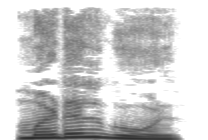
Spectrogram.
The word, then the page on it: ಮಡಲ್ಗೊಳ್: kannada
